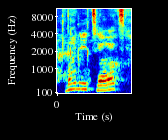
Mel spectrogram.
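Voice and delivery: money talks up high. Shown as a demonstration. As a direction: lift it into a high squeak. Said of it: "repeated in new voice".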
